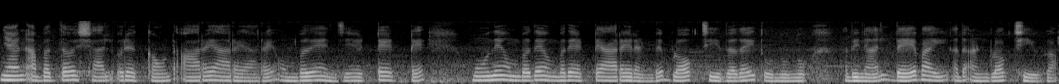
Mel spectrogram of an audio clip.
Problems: low volume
